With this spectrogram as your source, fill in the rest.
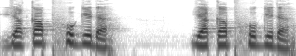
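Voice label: "yvkvphoketv", Muscogee word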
